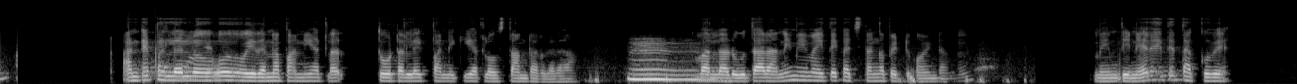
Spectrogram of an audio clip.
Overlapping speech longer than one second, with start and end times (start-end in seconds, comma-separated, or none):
none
